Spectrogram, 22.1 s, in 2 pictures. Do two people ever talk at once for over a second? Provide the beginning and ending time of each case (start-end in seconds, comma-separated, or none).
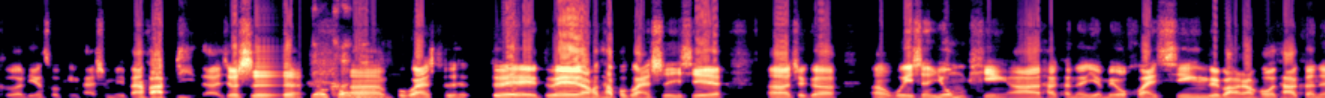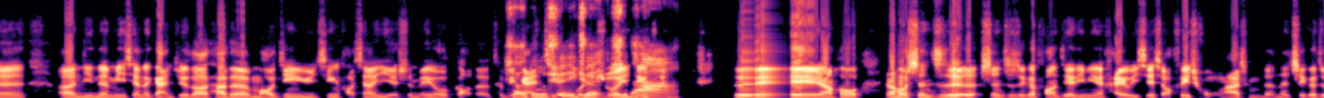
15.2-16.6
